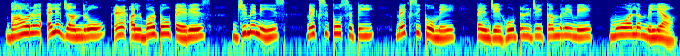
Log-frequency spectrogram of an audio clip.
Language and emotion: Sindhi, neutral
